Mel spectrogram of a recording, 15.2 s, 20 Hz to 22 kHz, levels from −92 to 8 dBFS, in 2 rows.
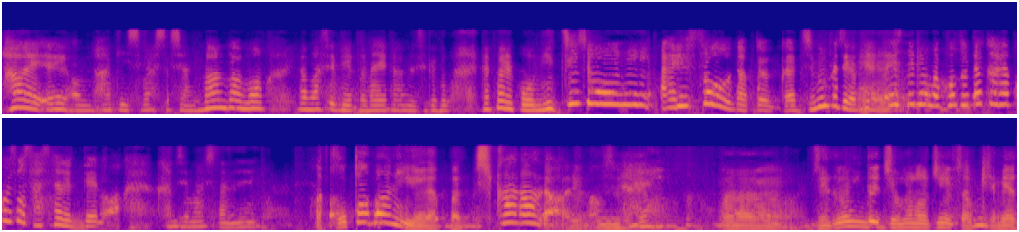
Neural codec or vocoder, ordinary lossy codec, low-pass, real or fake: codec, 16 kHz, 1 kbps, FreqCodec, smaller model; none; none; fake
